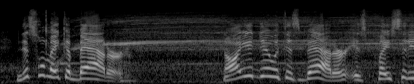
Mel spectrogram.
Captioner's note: mixer whirring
